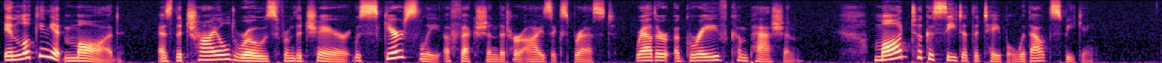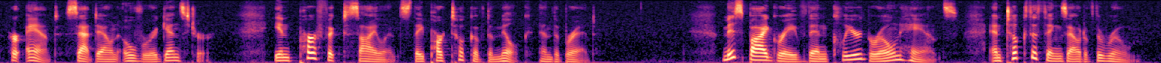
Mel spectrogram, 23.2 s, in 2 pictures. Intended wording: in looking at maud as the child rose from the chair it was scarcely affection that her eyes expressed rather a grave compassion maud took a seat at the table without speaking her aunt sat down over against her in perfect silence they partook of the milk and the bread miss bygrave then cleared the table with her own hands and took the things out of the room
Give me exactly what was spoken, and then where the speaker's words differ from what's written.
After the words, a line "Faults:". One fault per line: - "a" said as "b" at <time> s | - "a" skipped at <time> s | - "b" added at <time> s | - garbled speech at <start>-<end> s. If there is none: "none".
in looking at maud as the child rose from the chair was scarcely affection that her eyes expressed rather a grave compassion maud took a seat at the table without speaking her aunt sat down over against her in perfect silence they partook of the milk and the bread miss bygrave then cleared her own hands and took the things out of the room
Faults:
- "it" skipped at 3.5 s
- "the table with" skipped at 20.3 s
